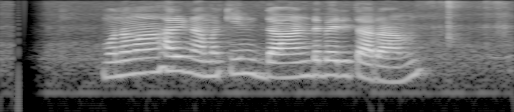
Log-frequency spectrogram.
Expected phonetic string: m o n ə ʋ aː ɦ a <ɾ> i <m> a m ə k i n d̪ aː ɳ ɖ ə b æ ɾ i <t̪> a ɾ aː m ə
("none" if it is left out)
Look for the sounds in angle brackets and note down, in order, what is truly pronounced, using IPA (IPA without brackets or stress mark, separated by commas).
ɾ, n, t̪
